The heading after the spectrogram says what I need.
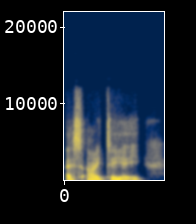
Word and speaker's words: Siteawe: That's Siteawe.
